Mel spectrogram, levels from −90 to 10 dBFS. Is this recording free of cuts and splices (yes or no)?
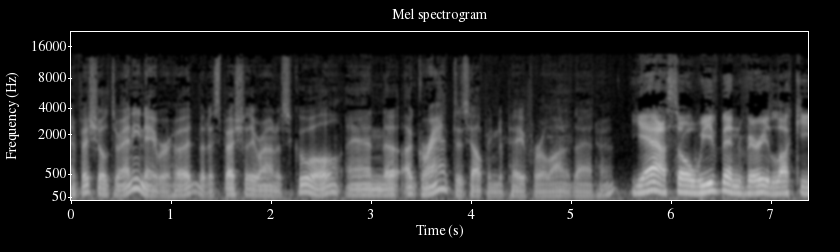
yes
